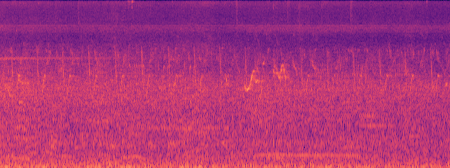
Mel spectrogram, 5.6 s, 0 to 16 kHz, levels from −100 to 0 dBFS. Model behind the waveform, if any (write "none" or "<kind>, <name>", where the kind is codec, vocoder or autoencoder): vocoder, Vocos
